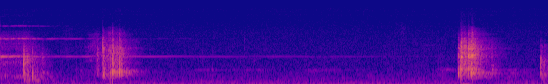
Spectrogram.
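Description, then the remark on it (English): A telephone rings with a call from a suspect, in short bursts, two quick rings together, then a pause of a few seconds before another ring. The sound is moderately loud with no one talking. “Suspect's on the phone now.”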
